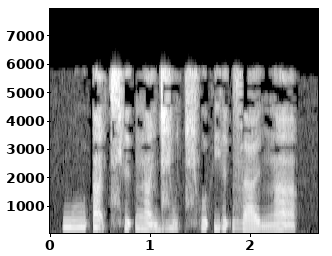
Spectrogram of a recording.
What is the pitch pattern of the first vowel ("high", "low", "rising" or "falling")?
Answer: high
